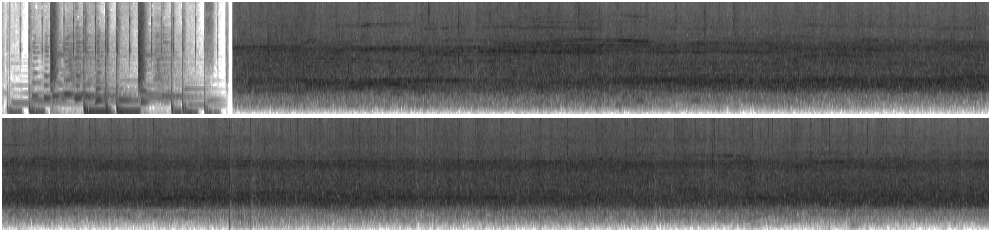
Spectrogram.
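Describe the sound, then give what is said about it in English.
An applause sound effect pressed on a soundboard: a brief tonal snippet gives way to a dense, steady wash of crowd applause with scattered cheers, loud and unbroken for nearly half a minute without fading. “If I had an applause button or some shit like that, I would press it right now.”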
